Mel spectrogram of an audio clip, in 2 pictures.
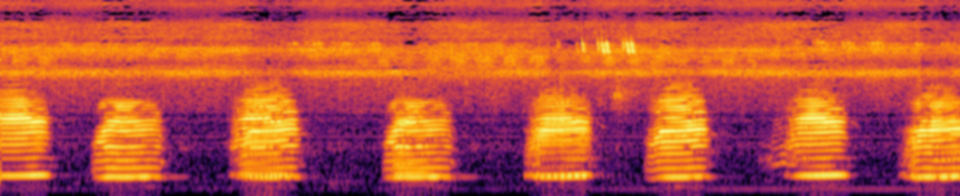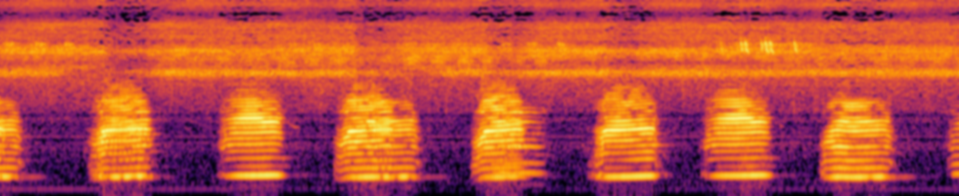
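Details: At night in a garden in Kuala Tahan, Pahang, Malaysia, a banded bullfrog (Common Asian Bullfrog, Kaloula pulchra) calls in the background with deep, nasal, bleating calls, one roughly every second and a half.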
